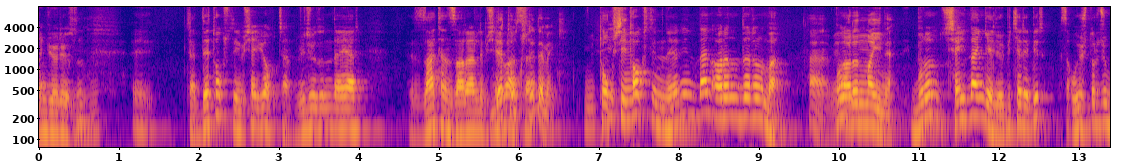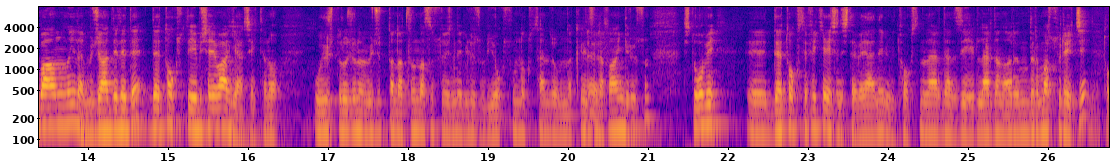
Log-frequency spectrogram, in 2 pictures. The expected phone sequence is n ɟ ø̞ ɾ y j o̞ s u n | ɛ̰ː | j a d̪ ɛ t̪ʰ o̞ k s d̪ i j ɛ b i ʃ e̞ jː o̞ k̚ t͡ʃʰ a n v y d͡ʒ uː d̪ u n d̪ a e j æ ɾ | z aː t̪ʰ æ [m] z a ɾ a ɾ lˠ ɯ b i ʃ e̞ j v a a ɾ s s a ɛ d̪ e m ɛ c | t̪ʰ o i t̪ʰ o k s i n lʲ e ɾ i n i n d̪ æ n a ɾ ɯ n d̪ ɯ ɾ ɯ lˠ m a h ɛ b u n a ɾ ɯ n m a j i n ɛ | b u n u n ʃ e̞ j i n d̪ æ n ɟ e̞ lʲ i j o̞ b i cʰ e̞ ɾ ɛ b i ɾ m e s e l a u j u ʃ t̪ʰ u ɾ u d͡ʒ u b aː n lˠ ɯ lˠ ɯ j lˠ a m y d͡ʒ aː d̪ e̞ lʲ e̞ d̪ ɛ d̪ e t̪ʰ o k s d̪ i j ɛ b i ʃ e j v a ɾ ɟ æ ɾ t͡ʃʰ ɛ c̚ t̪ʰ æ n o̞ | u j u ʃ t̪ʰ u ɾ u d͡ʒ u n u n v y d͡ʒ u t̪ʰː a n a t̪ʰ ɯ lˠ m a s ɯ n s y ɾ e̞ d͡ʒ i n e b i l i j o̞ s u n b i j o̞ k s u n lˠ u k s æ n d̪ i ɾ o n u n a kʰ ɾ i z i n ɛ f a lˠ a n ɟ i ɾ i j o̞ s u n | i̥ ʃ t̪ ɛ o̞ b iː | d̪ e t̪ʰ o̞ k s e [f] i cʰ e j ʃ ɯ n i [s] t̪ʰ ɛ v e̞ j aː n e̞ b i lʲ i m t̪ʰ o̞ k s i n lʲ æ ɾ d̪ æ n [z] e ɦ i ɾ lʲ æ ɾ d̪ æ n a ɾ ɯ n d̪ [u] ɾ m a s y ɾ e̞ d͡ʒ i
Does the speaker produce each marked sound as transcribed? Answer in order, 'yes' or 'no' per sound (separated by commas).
no, yes, no, yes, no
